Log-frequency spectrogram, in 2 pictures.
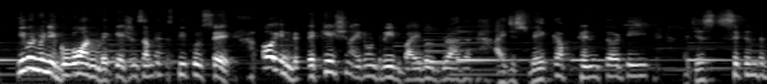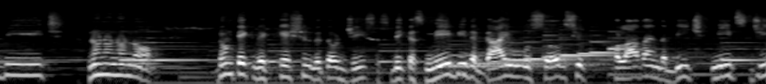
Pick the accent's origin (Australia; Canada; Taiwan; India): India; South India; I'm from South India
